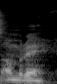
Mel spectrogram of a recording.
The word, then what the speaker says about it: hombre: mexican immigrants and stuff i know it's ombre but it's been a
